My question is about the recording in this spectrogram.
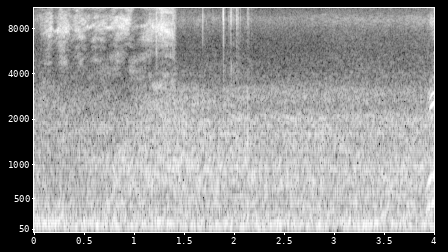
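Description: Steady low rumble of road traffic, with a few faint clicks about a second in.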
